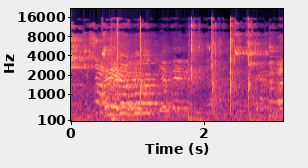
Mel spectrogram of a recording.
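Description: A basketball bounces on a hard floor, echoing in a large hall.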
